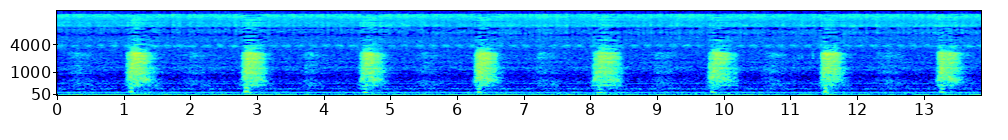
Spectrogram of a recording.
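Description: A man breathes out hard in short, sharp bursts at a steady pace, close by.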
